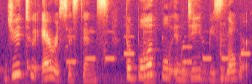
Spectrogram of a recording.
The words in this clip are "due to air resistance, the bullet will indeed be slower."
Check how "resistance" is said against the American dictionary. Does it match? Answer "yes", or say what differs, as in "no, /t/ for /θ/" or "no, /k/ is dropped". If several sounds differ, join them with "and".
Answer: no, /s/ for /z/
